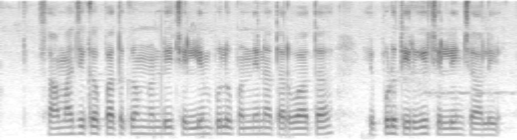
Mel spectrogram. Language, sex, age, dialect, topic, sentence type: Telugu, male, 18-24, Telangana, banking, question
